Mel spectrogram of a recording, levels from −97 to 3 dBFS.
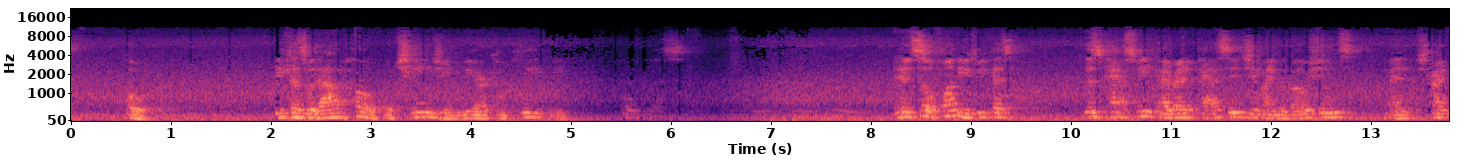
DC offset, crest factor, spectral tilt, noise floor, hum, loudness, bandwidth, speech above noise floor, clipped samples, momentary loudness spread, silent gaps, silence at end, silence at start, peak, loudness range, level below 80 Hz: under 0.1%; 18 dB; -6 dB/octave; -49 dBFS; none; -24 LUFS; 11 kHz; 26 dB; under 0.1%; 20 LU; none; 0 s; 0 s; -6 dBFS; 11 LU; -46 dBFS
